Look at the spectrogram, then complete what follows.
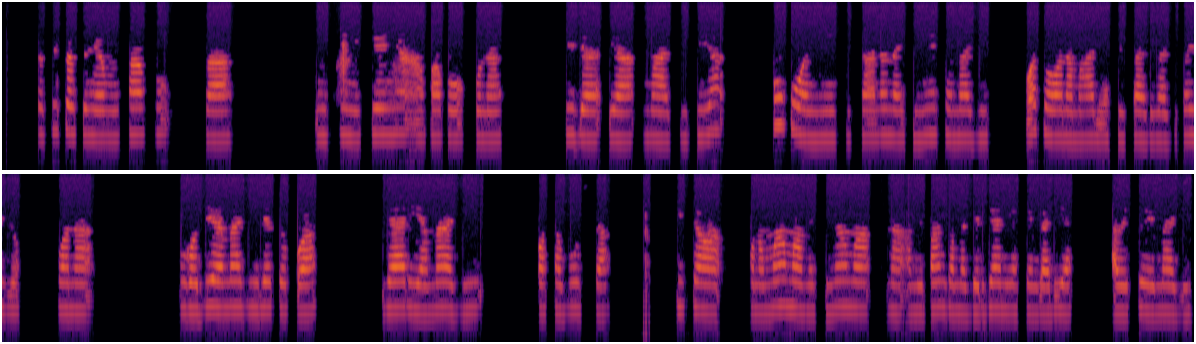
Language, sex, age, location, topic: Swahili, female, 18-24, Wajir, health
